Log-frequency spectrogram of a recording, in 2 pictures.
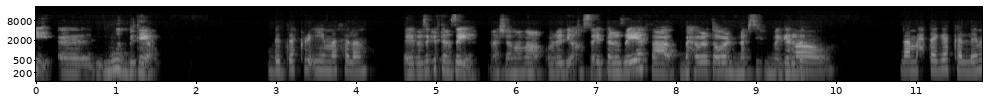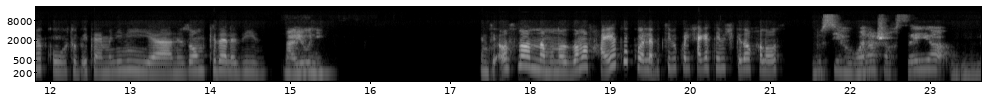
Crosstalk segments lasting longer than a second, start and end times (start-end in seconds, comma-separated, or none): none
